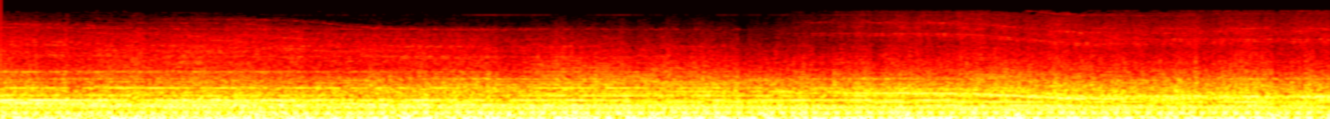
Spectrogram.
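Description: A futuristic vehicle engine's whine slides down in pitch.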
